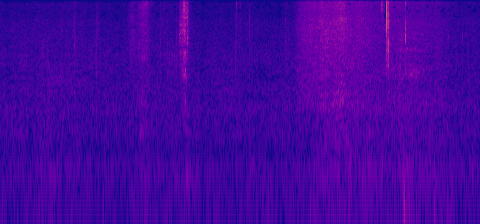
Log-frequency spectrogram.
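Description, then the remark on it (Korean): Soft, steady rain patters outside, a diffuse continuous hiss with a few sharper drips now and then, at low volume with no voices. “근데 빗소리 너무 막 과하진 않죠.”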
